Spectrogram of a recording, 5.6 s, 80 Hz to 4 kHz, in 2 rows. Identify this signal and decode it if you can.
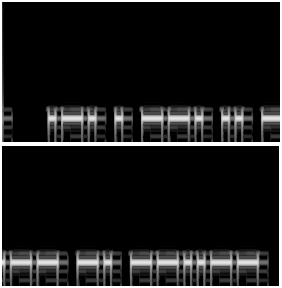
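Morse code, heard as a keyed tone, about 18 wpm, 750 Hz. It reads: REGION,
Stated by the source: ARRL 18 wpm Morse code practice archive transmission.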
